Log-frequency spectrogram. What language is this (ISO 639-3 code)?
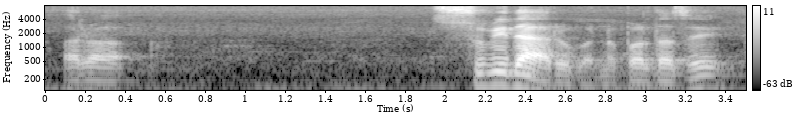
nep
